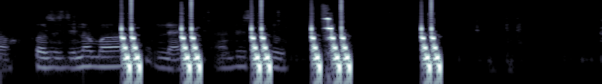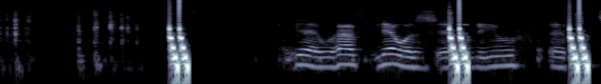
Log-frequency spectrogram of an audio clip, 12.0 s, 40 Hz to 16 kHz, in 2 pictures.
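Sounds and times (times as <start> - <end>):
typing on a keyboard: 6.0 - 7.9, 11.7 - 12.0.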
